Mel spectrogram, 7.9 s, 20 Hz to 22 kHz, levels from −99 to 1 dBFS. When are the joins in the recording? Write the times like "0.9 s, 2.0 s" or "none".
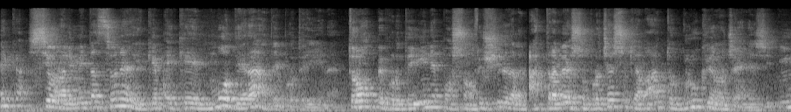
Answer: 1.6 s, 4.8 s, 5.3 s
